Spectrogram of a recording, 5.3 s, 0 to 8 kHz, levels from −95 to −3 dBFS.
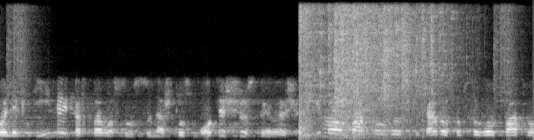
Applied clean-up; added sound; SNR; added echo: none; Shatter; 9 dB; reverberation time 1.1 s.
